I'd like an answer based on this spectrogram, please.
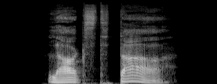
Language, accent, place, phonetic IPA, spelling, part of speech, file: German, Germany, Berlin, [ˌlaːkst ˈdaː], lagst da, verb, De-lagst da.ogg
- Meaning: second-person singular preterite of daliegen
